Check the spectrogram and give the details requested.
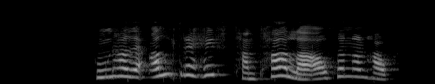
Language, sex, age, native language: Icelandic, male, 12, Icelandic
